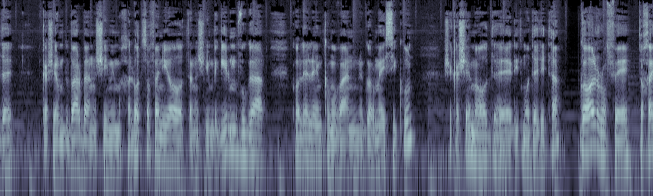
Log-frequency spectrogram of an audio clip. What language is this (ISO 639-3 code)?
heb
